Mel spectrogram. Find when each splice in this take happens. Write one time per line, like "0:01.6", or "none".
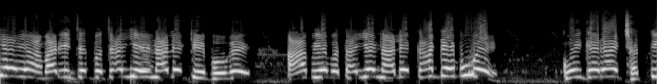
0:01.5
